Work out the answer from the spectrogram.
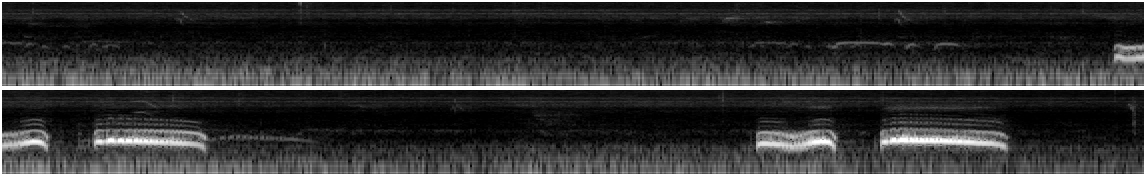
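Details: Decoy spotted dove, a wild-caught bird with a small voice that coos often, set on the ground; two widely spaced coo phrases, each a quick doubled note then a drawn-out wavering croo, with quiet background hum.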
